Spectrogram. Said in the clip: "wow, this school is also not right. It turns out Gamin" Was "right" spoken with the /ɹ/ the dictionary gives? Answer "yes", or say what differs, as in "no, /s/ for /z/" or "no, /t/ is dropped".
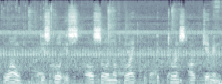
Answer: no, /l/ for /ɹ/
